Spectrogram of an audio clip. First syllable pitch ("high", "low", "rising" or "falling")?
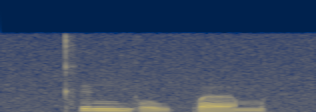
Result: high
